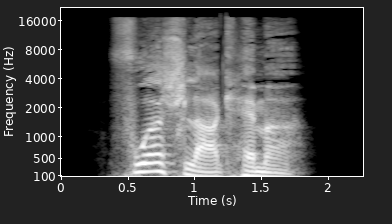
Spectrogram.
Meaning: nominative/accusative/genitive plural of Vorschlaghammer
- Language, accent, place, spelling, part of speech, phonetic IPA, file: German, Germany, Berlin, Vorschlaghämmer, noun, [ˈfoːɐ̯ʃlaːkˌhɛmɐ], De-Vorschlaghämmer.ogg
